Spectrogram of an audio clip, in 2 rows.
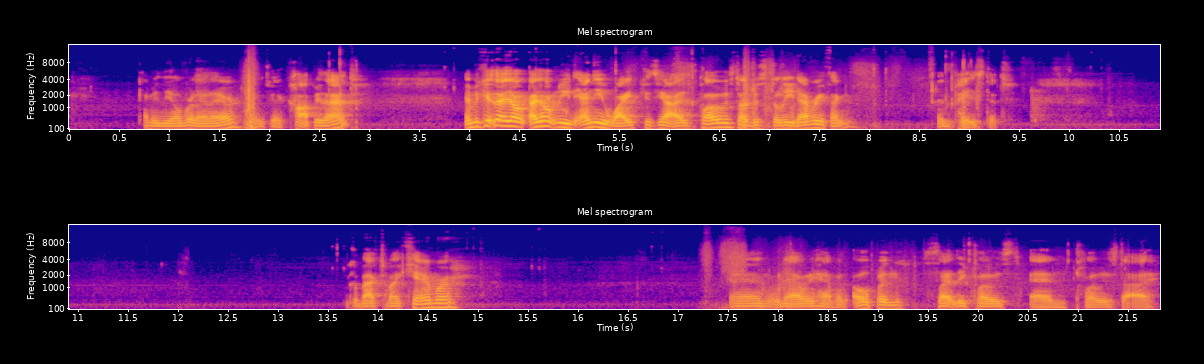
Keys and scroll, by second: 2.8 super+c, 6.3 BackSpace, 8.1 BackSpace, 9.1 super+v, 18.0 [, 19.2 [, 19.2 ], 19.9 ], 21.5 [.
